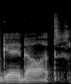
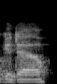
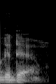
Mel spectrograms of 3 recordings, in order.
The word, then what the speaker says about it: Gadot: opposite Wonder Woman gal gadot I don't know how to say her name gal Godot gal Godot okay Sam thank you Ken gal gadot I died I didn't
